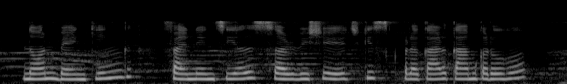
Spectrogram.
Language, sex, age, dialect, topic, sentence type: Magahi, male, 18-24, Northeastern/Surjapuri, banking, question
